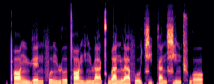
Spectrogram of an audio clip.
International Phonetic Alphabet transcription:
pʰɑ˥ŋmɥɛ˨˩n fɤ˥˩ŋɻɤ˥t̪ʰɑ˥˧ŋ i˥˩ŋɻä˨˩kʰwa˥n lä˧˥fo˨˩ʊ̯t͡ɕi˥ka˨˩n ɕi˥nʈ͡ʂʰwɔ˧˥

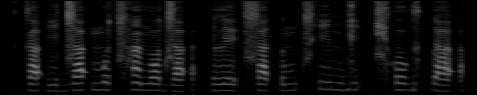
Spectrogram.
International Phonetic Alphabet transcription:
ka˨ʔi˨˩d͡za˦ʔ mo˥˧t͡sʰã˥˧n̪ɔ˧d͡za˨ʔ | le˨ʔ sa˨t̚o˧mt͡sʰi˥˧mɡi˦ʔ t͡ɕʰo˦ɡə˦k̚la˨ʔ

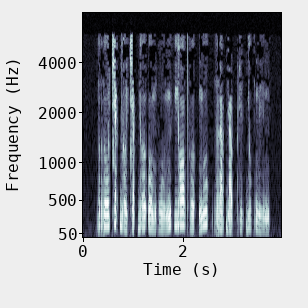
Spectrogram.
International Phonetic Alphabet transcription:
roː˦˥t͡ɕa˥˩t̚dɤː˩˦ t͡ɕa˨˩p̚jɤː˦˥ʔoː˨˩mkwu˩˦n | jɔː˥˩pʰlo˨˩k̚ ŋuː˦˥k̚ pra˨˩p̚ja˨˩p̚ki˨˩t̚ ju˦˥k̚ ni˨˩n

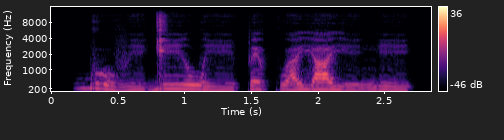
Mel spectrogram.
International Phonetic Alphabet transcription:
ɡ͡bu˦˨βi˨ɡiː˦ wiː˨pe˦kʷa˨˦ ja˦ji˨ŋi˦

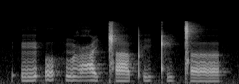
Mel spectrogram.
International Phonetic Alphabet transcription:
ʔẽʔohũ ʕiǁapʼikʼi ǀɐ

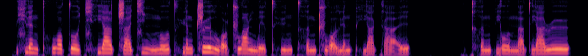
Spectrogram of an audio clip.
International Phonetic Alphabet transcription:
ɕɥɛ˥˩npʰwɔ˥t̪o˥˩ʊ̯ t͡ɕʰjä˥ ʈ͡ʂä˧˥t͡ɕi˥˩ŋ n̪o˧˥ʊ̯t̪ʰɥɛ˧nʈ͡ʂɻ̩˥ lwɔ̰˨˩ ʈ͡ʂwɑ˥˩ŋwe˩ɪ̯t̪ʰy˧˥nt̪ʰə˧˥n ʈ͡ʂwɔ̰˨˩lɥɛ˦n pʰjä˧˥ka̰˨˩˦ɪ̯ | kʰə˧˥npjo˥˩ʊ̯n̪ä̰˨˩t̪jä˥ ɻɻ̩˥

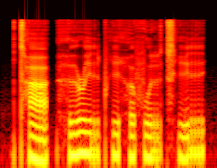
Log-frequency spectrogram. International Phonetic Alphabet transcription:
tʰa | hɨɹirpʰihɵ furt͡sʰir

